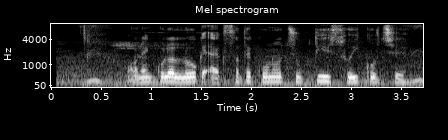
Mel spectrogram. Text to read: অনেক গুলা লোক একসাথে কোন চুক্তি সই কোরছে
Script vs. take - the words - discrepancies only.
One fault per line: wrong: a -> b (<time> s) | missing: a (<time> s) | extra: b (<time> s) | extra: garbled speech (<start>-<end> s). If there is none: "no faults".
no faults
